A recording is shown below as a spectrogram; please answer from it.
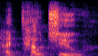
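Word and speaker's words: Attaochu: time in a while jeremiah attach you is how you pronounce his name because i've got a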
